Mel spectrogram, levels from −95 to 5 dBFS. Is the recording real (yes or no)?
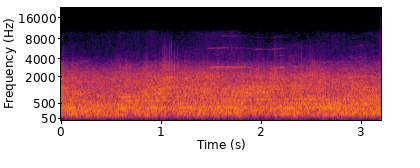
yes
